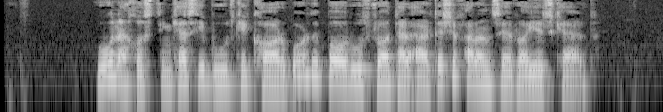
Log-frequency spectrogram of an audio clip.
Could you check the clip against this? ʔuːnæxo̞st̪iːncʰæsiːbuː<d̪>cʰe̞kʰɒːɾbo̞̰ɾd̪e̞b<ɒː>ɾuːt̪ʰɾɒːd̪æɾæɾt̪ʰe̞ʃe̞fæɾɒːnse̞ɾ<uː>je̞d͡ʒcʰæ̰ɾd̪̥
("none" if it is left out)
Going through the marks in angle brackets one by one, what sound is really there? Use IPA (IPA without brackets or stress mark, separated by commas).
d̪, ɒː, ɒː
